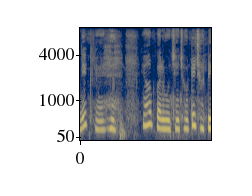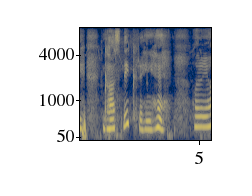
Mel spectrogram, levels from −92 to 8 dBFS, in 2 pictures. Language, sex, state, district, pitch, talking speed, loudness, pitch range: Hindi, female, Himachal Pradesh, Shimla, 220 Hz, 160 wpm, -17 LUFS, 205-250 Hz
